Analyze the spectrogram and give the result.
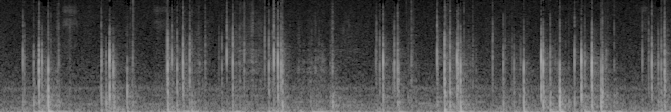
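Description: Fingernails tap and scratch the front of a tan faux-leather zippered jewelry case near its metal zipper. The result is a steady run of quick, dry taps mixed with rough scratching, with bright clicky peaks that die away almost instantly over a soft low rumble.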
